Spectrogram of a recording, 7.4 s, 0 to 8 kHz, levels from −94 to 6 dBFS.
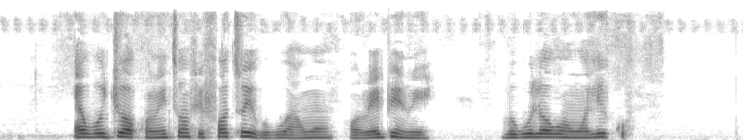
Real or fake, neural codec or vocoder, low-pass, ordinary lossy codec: real; none; 7.2 kHz; AAC, 32 kbps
